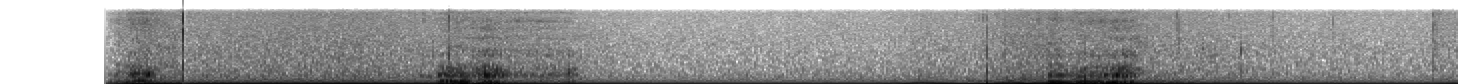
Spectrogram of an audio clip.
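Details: A few low snoring breaths under heavy close-microphone rumble; snoring.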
